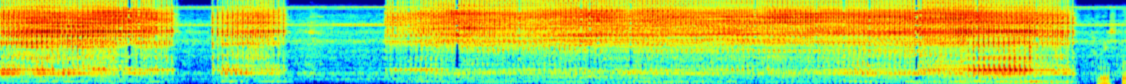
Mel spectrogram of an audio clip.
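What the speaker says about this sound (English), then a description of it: "Side bevel cut here." A woodturning lathe makes a side bevel cut on a punky wood bowl, a steady scraping hiss over the machine's hum, briefly dropping out twice near the start, close and fairly loud.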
